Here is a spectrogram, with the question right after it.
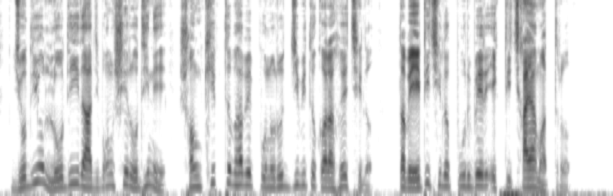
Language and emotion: Bengali, neutral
